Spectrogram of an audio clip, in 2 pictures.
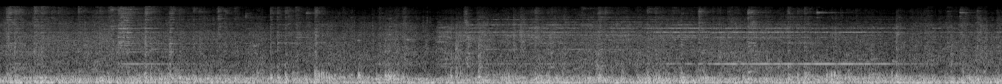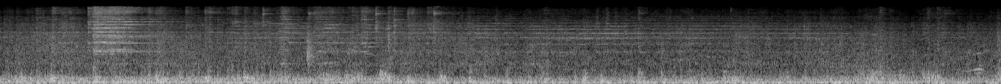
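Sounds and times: train wheels rumbling on rail: 0.0s - 20.0s
high wheel squeal: 4.4s - 9.6s.

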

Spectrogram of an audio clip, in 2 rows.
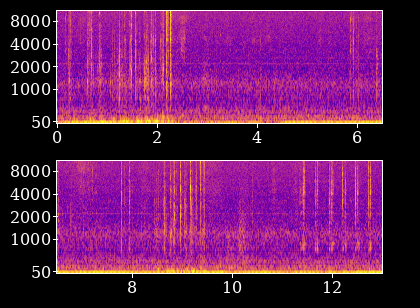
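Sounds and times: typing on computer keyboard: 0.2s - 2.4s, 8.5s - 9.5s, 11.4s - 12.9s.

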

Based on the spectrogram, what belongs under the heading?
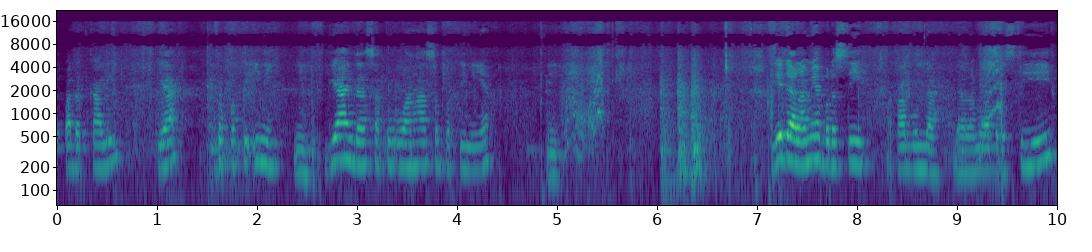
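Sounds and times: zipper pulled open: 4.8s - 5.9s, 8.3s - 9.7s.

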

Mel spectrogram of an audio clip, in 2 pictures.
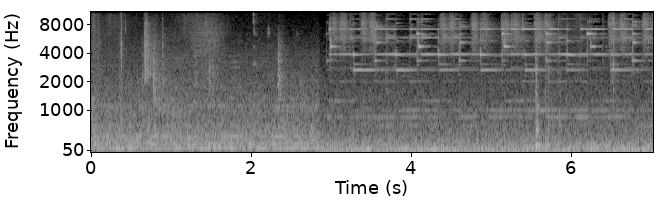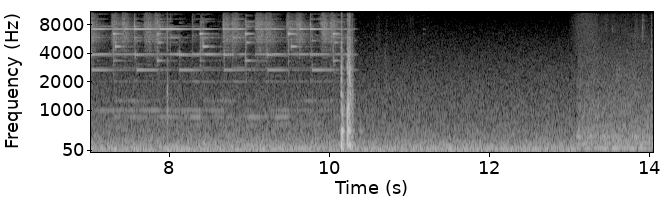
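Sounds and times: phone ringtone chiming melody: 2.9s - 10.4s.

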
